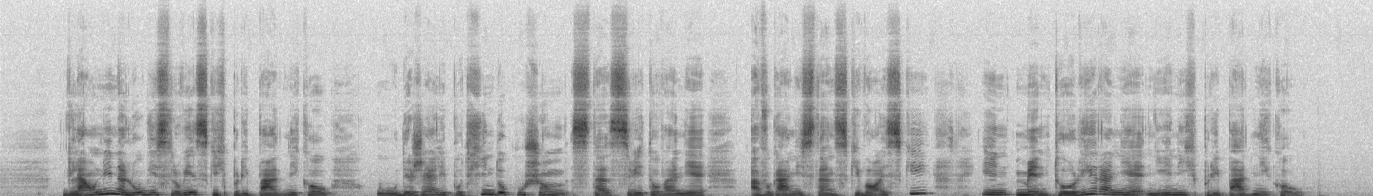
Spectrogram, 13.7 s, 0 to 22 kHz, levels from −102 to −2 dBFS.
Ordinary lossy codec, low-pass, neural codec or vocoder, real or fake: none; none; none; real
